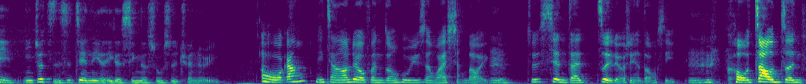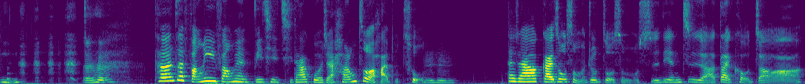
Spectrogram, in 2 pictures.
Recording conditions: background noise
